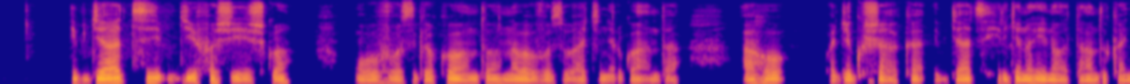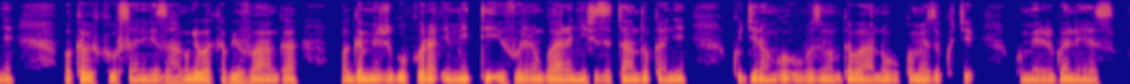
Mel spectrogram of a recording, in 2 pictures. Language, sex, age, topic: Kinyarwanda, male, 18-24, health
